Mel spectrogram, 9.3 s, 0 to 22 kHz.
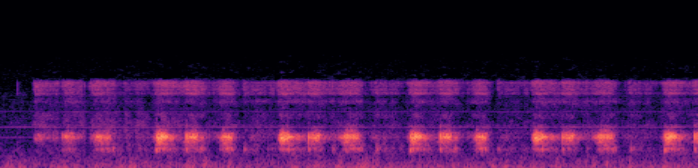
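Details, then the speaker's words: Patient with whispered pectoriloquy whispering "33", heard through the chest wall clearly and distinctly in short groups, following a normal patient's whispered "33"; whispered pectoriloquy. "escuchemos a un paciente diciendo 33 en voz baja ahora escuchemos a un paciente con pectoriloquia fona pronunciando la misma palabra"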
